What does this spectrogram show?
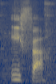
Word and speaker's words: Aoife: But how do you say it? Ifa.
